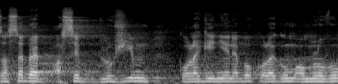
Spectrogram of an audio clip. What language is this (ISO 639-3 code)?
ces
